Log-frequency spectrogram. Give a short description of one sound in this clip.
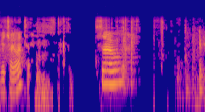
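A plastic package crinkles in hands.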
